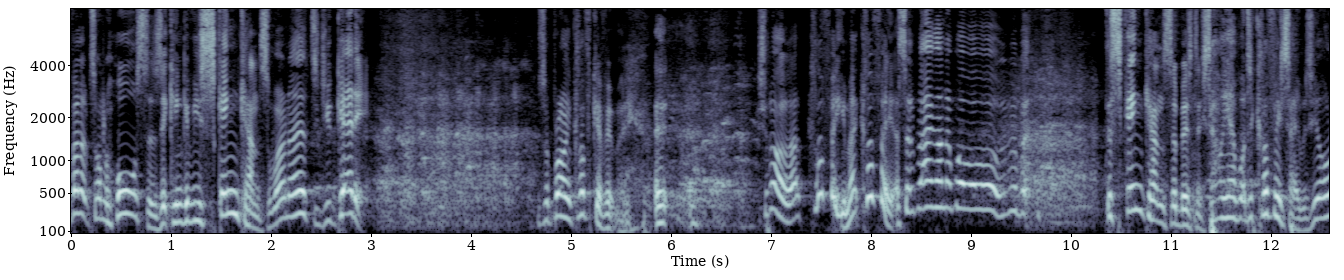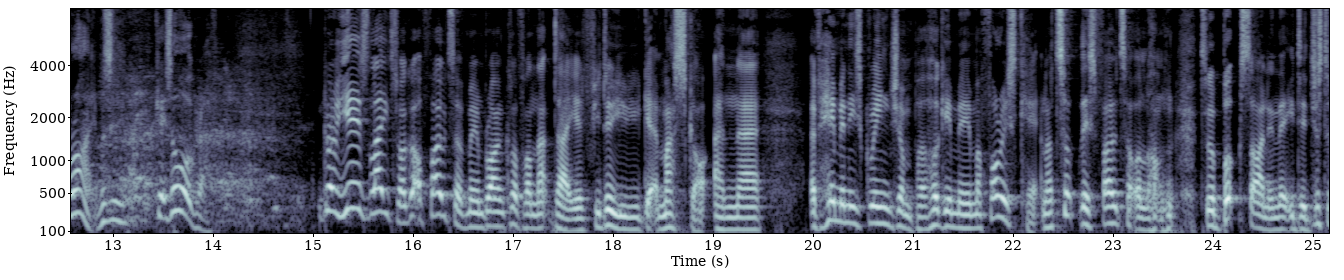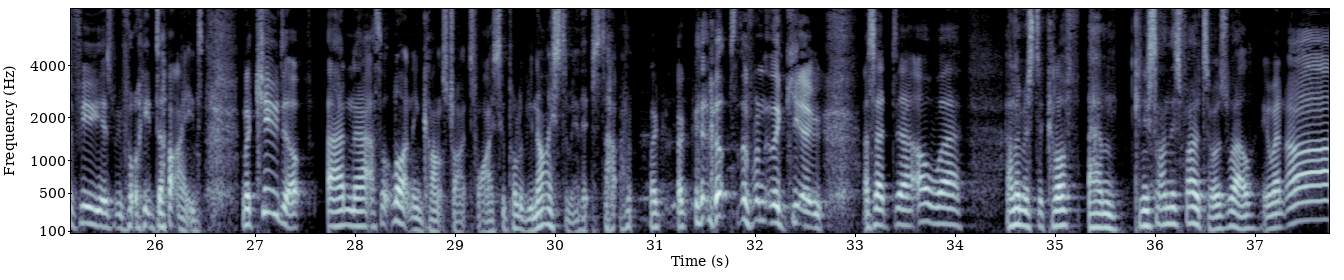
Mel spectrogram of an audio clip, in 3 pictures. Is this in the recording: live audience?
yes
